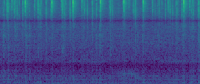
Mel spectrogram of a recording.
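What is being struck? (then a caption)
Wooden tabletop. Long natural nails on both hands tap rhythmically and softly on a flat, solid, light wooden tabletop. It makes a quick, steady run of quiet clicks with bright nail ticks over a dull low knock from the wood. Each tap dies away almost at once.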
